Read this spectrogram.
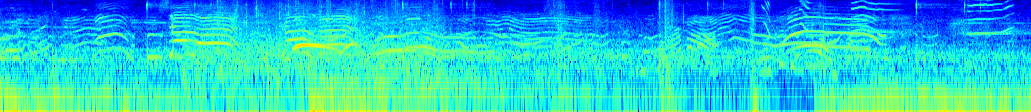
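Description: Young women laugh and call out playfully.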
